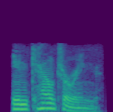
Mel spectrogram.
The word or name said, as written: encountering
